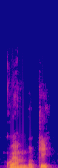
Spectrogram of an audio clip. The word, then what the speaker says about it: głęboki: au niveau des lèvres, alors c'est le son [m], qui est donc à la fois nasal et labial, qui va faire naturellement la transition. Vous l'aurez deviné, les autres consonnes labiales que le [m] sont le [b] et le [p]. C'est encore une fois vrai en polonais, devant les consonnes occlusives labiales "b" et "p", avec des mots comme "głęboki", profond, "tępy", obtus et "dąb", le chêne.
